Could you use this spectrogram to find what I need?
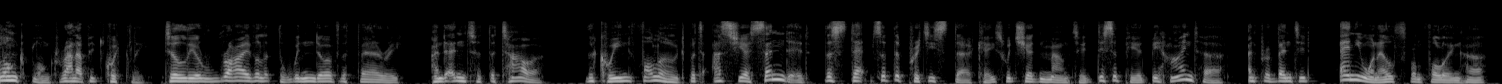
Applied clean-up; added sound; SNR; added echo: none; none; none; none.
